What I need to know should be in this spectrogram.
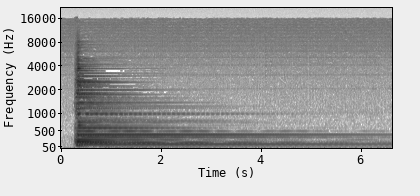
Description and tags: used TAB: 000220(eBGDAE)
chord, em, minor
